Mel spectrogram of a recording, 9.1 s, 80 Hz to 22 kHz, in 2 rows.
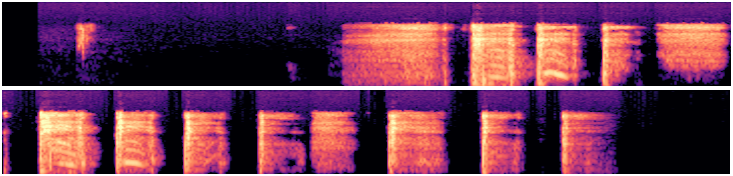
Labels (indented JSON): {
  "expert_labels": [
    {
      "quality": "good",
      "cough_type": "dry",
      "dyspnea": false,
      "wheezing": false,
      "stridor": false,
      "choking": false,
      "congestion": false,
      "nothing": true,
      "diagnosis": "COVID-19",
      "severity": "mild"
    }
  ],
  "age": 24,
  "gender": "male",
  "respiratory_condition": false,
  "fever_muscle_pain": false,
  "status": "COVID-19"
}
